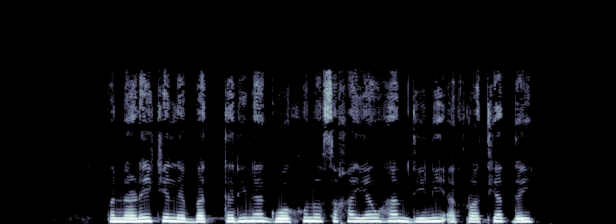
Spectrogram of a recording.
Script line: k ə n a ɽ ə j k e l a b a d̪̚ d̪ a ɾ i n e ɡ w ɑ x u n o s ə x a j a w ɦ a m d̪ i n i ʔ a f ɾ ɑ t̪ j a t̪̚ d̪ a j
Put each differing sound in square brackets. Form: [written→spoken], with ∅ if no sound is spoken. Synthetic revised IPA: [k→p] ə n a ɽ ə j k e l a b a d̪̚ [d̪→t̪] a ɾ i n [e→a] ɡ w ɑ x u n o s ə x a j a w ɦ a m d̪ i n i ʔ a f ɾ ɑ t̪ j a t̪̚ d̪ a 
